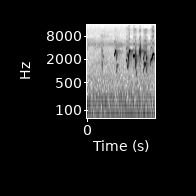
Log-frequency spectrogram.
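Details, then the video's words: A short, lively burst of Red-whiskered bulbul song meant for teaching young birds, with several chirpy whistled notes that bend up and down in rapid succession, loud and clear over a quiet background. "เสียงนกกรงตาแดงEp.168 เสียงหัดนกลูกเสอ เพลงเพราะ น่าฟัง"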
